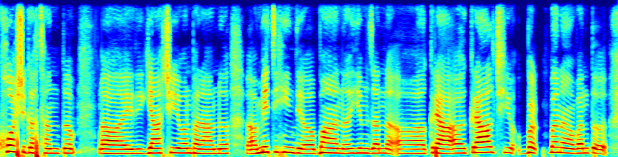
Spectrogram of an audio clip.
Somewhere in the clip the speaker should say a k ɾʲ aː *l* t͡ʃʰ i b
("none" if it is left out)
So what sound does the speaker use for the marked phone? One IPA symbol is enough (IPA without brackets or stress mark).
l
